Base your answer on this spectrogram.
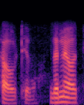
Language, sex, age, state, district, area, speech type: Marathi, male, 30-45, Maharashtra, Yavatmal, urban, conversation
